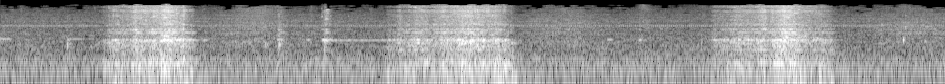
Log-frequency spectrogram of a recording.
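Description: A fret saw scores a metal can for an alcohol stove on a thin wet cloth: three slow, quiet rasping strokes, close and alone.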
